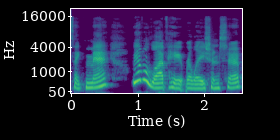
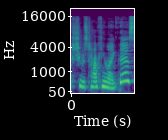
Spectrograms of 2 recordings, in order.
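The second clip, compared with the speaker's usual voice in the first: imitating fast talker; faster than usual. Shown as a demonstration. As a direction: rattle it off quickly. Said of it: "and she was talking so fast".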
